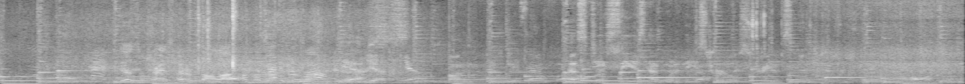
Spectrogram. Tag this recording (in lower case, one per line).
music
speech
